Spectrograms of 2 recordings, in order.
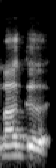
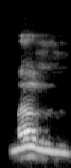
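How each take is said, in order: First: The gh sound bounces with an added vowel. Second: The gh sound flows smoothly without bouncing. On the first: The speaker calls it wrong. "Bukan mage" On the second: The speaker calls it right. "tapi mag. Biarkan mengalir gitu, halus"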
